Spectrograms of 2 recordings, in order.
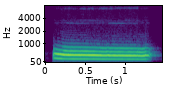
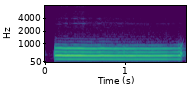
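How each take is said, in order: First: The vowel is said louder and more projected. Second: The vowel is said at a softer volume.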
